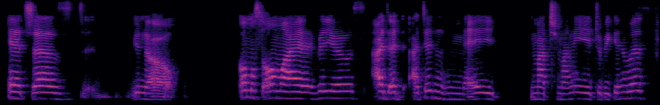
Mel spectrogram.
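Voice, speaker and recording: A woman with a German accent speaks at a very slow pace with long, frequent pauses. Her pitch is medium and her intonation fairly even. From Germany. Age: 20s. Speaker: YouTuber. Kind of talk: live stream chat. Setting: live stream. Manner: halting.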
